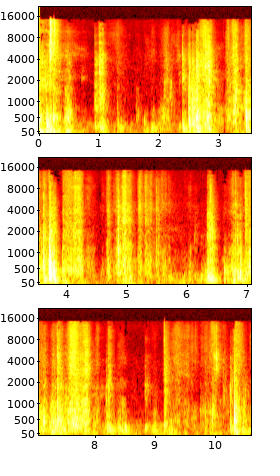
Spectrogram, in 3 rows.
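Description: Hands taking the stock wheels off a 1/14 scale RC semi trailer's axles and setting them on a cutting mat: a run of small plastic and metal clicks, knocks and rubbing, in two busy spells, with the loudest knock about four seconds in.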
